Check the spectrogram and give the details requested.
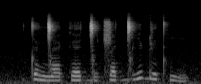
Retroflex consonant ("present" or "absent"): present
